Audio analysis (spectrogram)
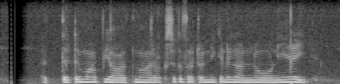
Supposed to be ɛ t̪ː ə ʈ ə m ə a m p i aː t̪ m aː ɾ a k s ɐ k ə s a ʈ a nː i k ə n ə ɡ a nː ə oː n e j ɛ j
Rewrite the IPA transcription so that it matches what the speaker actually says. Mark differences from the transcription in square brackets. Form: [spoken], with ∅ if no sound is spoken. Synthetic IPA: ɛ t̪ː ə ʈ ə m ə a [∅] p i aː t̪ m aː ɾ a k [ʂ] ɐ k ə s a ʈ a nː i k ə n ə ɡ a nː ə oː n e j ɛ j

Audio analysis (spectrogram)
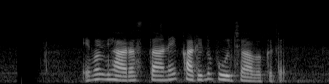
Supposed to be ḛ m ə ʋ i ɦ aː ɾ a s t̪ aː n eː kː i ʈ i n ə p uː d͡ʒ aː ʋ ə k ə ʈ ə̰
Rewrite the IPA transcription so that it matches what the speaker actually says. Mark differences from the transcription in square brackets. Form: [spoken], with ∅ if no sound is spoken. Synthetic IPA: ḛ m ə ʋ i ɦ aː ɾ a s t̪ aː n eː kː [a] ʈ i n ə p uː d͡ʒ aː ʋ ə k ə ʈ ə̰

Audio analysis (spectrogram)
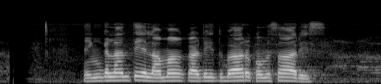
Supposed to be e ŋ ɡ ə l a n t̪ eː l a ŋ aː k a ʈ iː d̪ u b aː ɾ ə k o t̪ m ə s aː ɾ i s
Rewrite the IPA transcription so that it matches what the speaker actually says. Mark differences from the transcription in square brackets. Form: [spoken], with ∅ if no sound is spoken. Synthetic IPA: e ŋ ɡ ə l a n t̪ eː l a [m] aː k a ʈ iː [t̪] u b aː ɾ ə k o [∅] m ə s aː ɾ i s

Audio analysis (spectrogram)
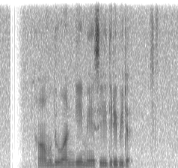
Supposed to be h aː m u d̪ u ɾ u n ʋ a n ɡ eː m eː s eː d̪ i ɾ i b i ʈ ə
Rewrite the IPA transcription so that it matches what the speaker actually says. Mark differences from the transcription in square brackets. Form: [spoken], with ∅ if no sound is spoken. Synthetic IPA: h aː m u d̪ u ɾ u [∅] ʋ a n ɡ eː m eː s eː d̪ i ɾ i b i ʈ ə

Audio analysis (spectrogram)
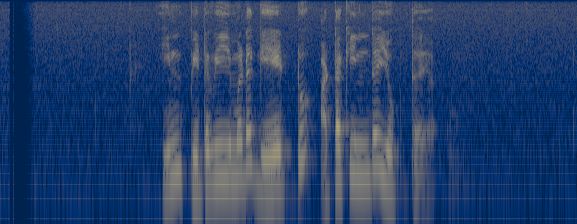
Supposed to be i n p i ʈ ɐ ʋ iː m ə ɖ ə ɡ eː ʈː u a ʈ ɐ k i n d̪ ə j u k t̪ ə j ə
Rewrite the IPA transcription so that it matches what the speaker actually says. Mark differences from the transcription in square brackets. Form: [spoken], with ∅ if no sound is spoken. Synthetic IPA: i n p i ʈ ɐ ʋ iː m ə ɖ ə ɡ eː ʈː u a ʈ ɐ k i n d̪ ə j u k t̪ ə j ə

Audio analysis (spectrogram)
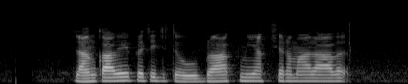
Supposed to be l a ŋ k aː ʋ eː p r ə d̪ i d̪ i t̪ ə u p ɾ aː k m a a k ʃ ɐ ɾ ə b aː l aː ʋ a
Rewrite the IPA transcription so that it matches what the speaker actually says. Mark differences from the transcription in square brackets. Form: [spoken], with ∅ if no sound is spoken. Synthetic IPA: l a ŋ k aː ʋ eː p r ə [t̪] i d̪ i t̪ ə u [b] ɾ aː k m [i] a k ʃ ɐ ɾ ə [m] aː l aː ʋ [ə]

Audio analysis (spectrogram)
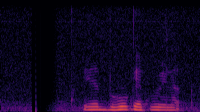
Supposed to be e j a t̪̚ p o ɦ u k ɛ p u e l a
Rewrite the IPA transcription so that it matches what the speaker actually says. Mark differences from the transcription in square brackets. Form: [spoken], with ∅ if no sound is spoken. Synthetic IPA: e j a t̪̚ [b] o ɦ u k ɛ p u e l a

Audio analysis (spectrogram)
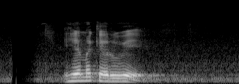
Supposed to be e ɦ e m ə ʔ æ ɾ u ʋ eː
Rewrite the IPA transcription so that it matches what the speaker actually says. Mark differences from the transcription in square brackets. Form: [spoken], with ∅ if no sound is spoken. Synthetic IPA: e ɦ e m ə [k] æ ɾ u ʋ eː

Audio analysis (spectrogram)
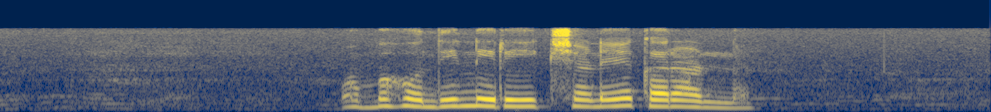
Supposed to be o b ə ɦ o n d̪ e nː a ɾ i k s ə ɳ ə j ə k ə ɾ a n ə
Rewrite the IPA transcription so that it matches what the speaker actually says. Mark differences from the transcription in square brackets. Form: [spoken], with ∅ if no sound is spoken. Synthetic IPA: o b ə ɦ o n d̪ [i] nː [i] ɾ [iː] k [ʂ] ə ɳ ə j ə k ə ɾ a [nː] ə

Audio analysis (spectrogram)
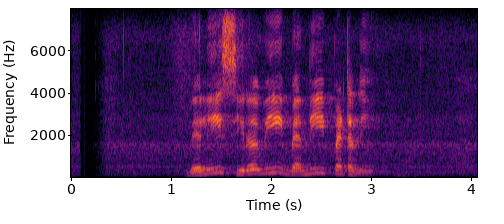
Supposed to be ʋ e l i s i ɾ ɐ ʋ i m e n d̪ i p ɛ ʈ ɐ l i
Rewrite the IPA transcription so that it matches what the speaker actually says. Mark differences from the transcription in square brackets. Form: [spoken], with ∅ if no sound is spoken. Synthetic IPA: ʋ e l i s i ɾ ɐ ʋ i [b] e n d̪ i p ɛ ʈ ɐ l i

